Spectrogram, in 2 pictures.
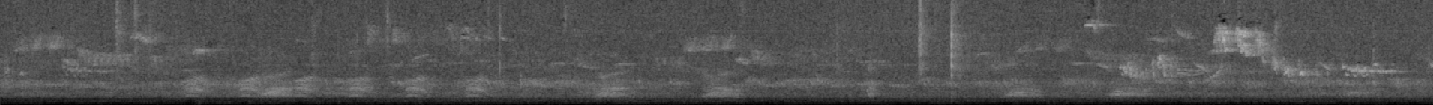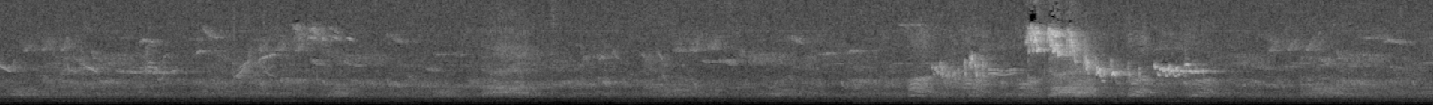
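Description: Faint birdsong: scattered chirps and short calls, with a louder flurry of calls near the end.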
